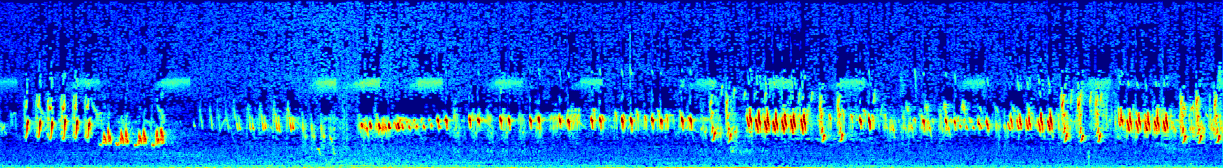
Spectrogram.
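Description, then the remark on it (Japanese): A black-browed reed warbler at the Sarakitanai River in Hokkaido, Japan, sings a long, rapid run of high, crisp, buzzy phrases, with a brief pause after the first burst before the song surges back and continues without letup. No one speaks. “サラキタナイ川（北海道）のコヨシキリをお届けします。”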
